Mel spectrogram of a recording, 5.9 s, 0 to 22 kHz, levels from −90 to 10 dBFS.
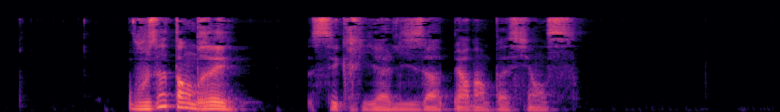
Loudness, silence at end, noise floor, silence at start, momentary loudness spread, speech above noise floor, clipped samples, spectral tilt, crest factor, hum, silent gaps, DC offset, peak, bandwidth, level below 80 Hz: -21 LUFS; 1.55 s; -79 dBFS; 1 s; 12 LU; 58 dB; under 0.1%; -4 dB/octave; 24 dB; none; none; under 0.1%; 0 dBFS; 12 kHz; -46 dBFS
